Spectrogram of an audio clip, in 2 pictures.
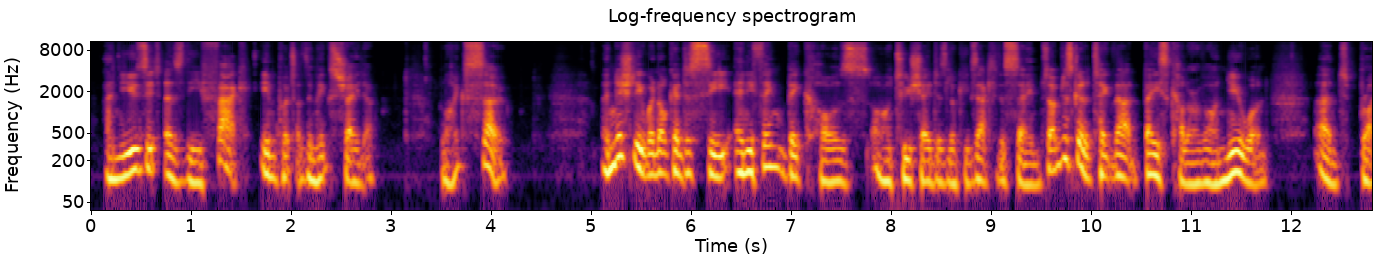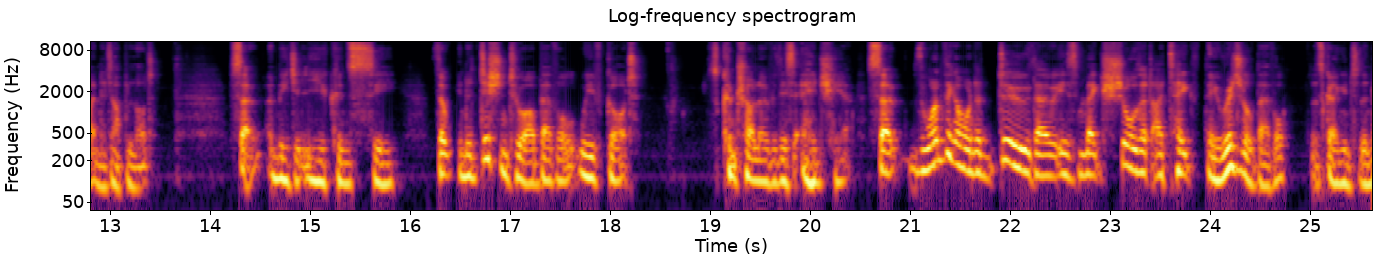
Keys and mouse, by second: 0.2-3.4 drag, 4.9-6.5 middle drag, 9.5 click, 17.3-18.6 middle drag, 20.5-22.1 middle drag, 23.6 click.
